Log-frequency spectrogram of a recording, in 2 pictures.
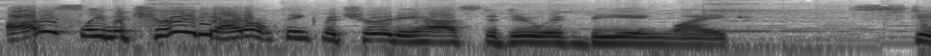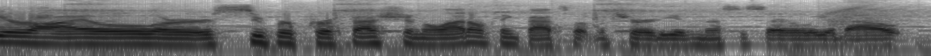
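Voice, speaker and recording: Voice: medium pitch, animated, a little fast, a little mellow, soft background music, low-quality recording. A streamer chatting casually, rambling and emphatic in giving opinions. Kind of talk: casual chat on a game livestream.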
